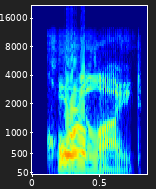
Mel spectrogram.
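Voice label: "corallite", American English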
